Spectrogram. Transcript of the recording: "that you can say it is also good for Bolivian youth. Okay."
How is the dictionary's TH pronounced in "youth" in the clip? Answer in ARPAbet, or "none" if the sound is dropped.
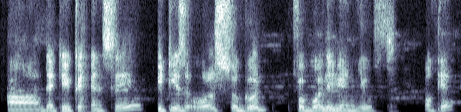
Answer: T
